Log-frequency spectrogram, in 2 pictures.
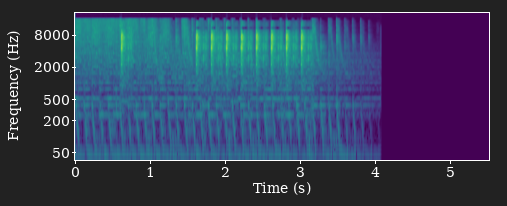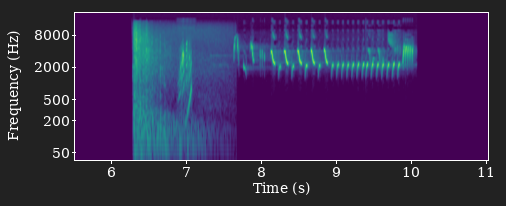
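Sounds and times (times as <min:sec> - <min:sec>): deep boom: 0:06.3 - 0:07.4
bird chirps and trill: 0:07.5 - 0:10.1.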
